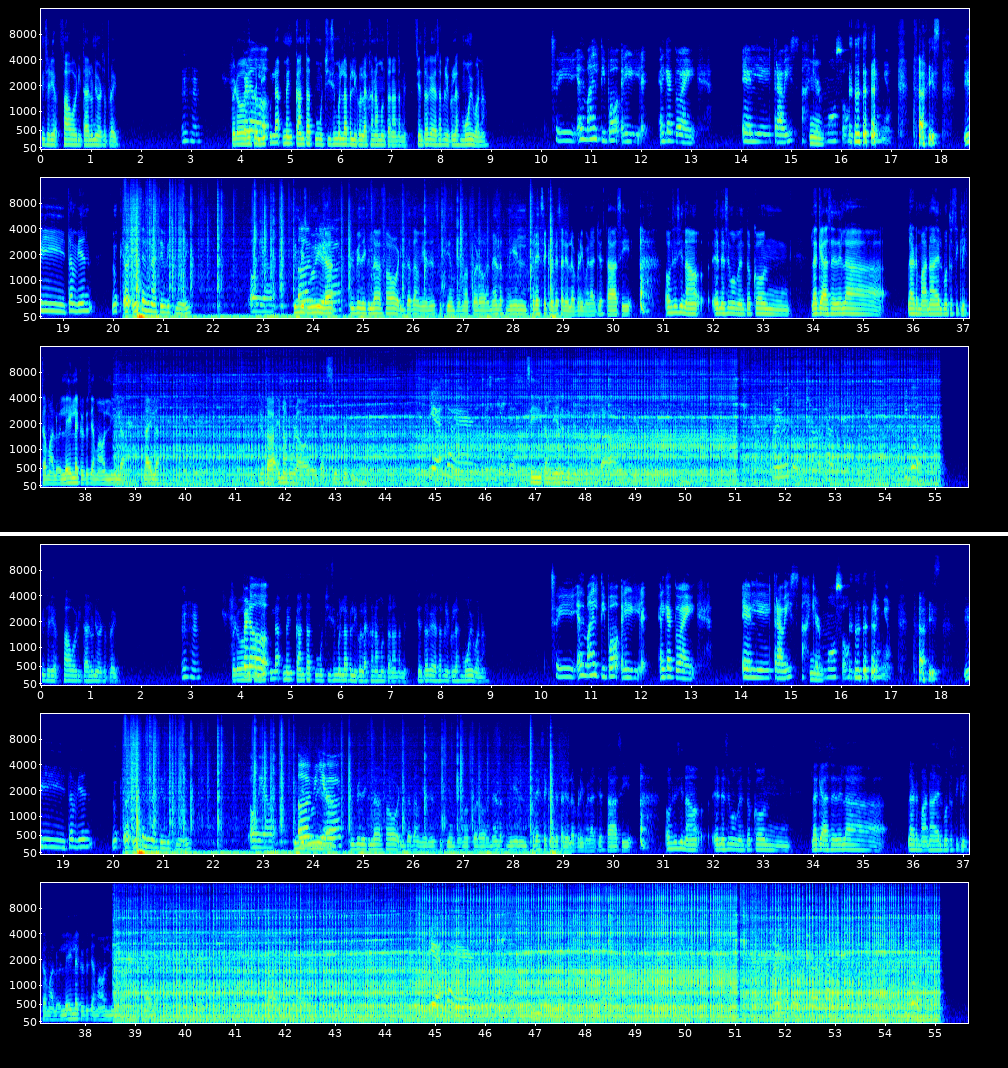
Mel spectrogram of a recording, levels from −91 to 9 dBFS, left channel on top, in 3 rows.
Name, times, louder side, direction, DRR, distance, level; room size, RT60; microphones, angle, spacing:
voice 1, 0.0-1.5 3.8-8.9 15.4-15.6 16.3-16.7 17.1-17.9 18.5-19.6 20.0-21.6 23.6-24.4 24.7-33.5 33.9-35.4 35.9-38.9 39.2-39.5 41.4-43.6 46.9-49.4 49.9-50.2, left 7 dB, 80° left, 0.3 m, -38 dB
voice 2, 2.8-3.2 4.0-4.5 10.2-12.1 12.3-13.4 14.0-16.2 16.6-16.9 22.7-23.2 23.7-24.5 39.9-40.8 44.6-46.7 51.7-53.8 54.1-54.7, right 3 dB, 35° right, 0.6 m, -40 dB
Crackle, 20.2-29.1, equal, ahead, 1.6 m, -33 dB
sound 1, 38.5-55.1, right 8 dB, 85° right, 0.3 m, -33 dB
4.0 x 3.2 x 2.7 m
head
